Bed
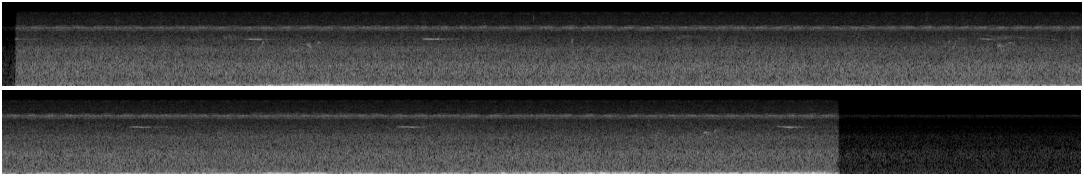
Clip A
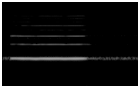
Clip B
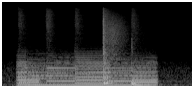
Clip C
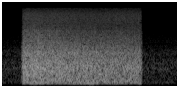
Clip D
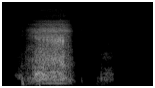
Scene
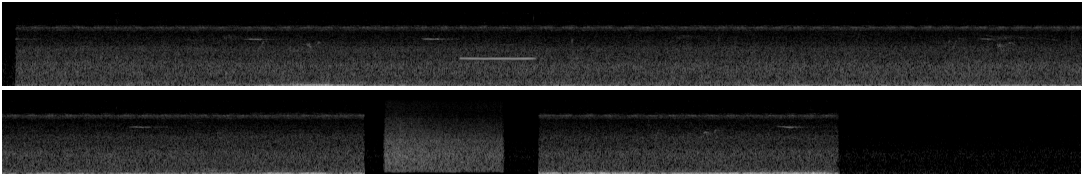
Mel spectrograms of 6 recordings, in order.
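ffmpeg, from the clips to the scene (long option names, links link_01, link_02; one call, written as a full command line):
ffmpeg -i bed.wav -i cue0.wav -i cue1.wav -i cue2.wav -filter_complex "[0:a]volume=-11dB[link_01];[1:a]lowpass=frequency=1800:width_type=q:width=4.9[link_02];[link_01]asplit=2[link_03][link_04];[link_03]atrim=end=14.424[link_05];[3:a]atrim=end=1.75,asetpts=PTS-STARTPTS,volume=-13dB[link_06];[link_04]atrim=start=16.166[link_07];[link_02]atrim=end=1.36,asetpts=PTS-STARTPTS,volume=-15dB,afade=type=in:duration=0.004:curve=hsin,afade=type=out:start_time=1.356:duration=0.004:curve=hsin,adelay=198009S[link_08];[link_05][link_06]acrossfade=duration=0.004:curve1=hsin:curve2=hsin[link_09];[link_09][link_07]acrossfade=duration=0.004:curve1=hsin:curve2=hsin[link_10];[link_10][link_08]amix=inputs=2:normalize=0" out.wav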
